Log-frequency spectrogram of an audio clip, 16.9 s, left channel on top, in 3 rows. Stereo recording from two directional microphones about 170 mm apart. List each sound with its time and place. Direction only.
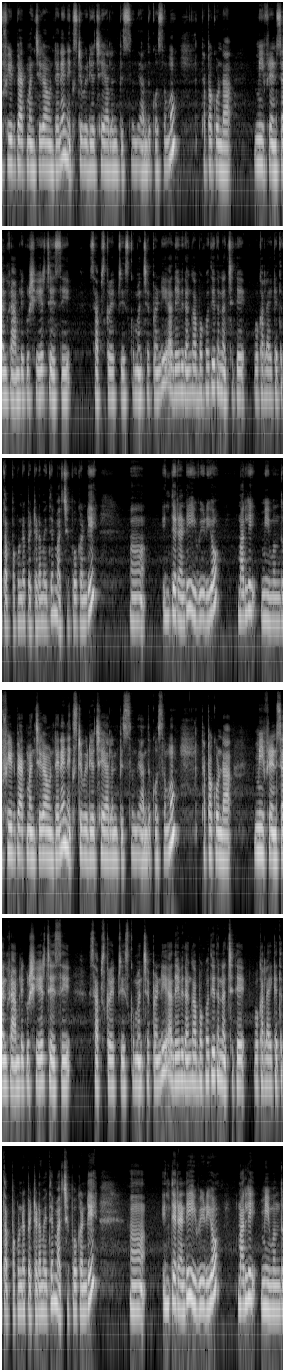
0.0 s speech: 15° right (ahead or behind)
